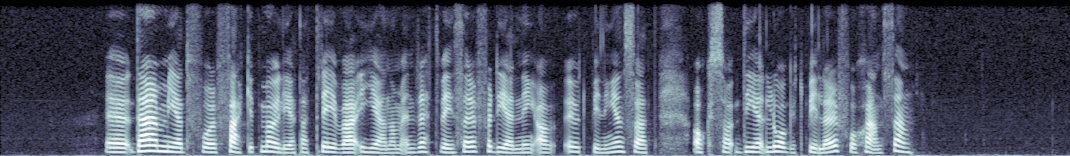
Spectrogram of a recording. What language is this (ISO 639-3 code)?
swe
